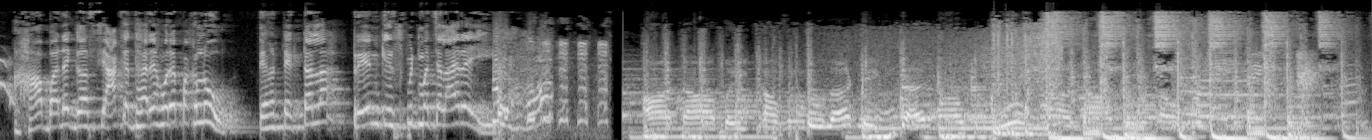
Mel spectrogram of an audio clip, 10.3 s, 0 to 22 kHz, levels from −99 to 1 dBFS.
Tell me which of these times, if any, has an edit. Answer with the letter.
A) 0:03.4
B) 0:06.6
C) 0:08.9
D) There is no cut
C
